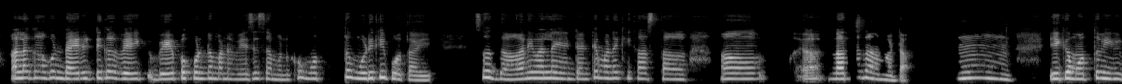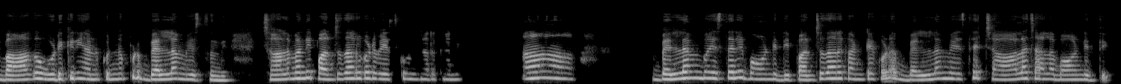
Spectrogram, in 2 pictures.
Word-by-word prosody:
అలా 295 Hz, +1 st, +6 dB
గాకుండా 295 Hz, -1 st, 0 dB
డైరెక్టుగా 280 Hz, +3 st, +2 dB
వెయికి 260 Hz, 0 st, +2 dB
వేపకుండా 275 Hz, +2 st, +2 dB
మనం 255 Hz, -1 st, -4 dB
వేసేశామనుకో 245 Hz, 0 st, -4 dB
మొత్తం 270 Hz, +5 st, -3 dB
ఉడికిపోతాయి. 255 Hz, -9 st, +1 dB, 0.5 s
సో, 325 Hz, -, -2 dB, 0.2 s
దానివల్ల 285 Hz, +5 st, +3 dB
ఏంటంటే 255 Hz, +3 st, -4 dB
మనకి 285 Hz, 0 st, -3 dB
కాస్త 260 Hz, -1 st, -4 dB, 0.6 s
ఆహ్, 260 Hz, 0 st, +2 dB, 0.5 s
ఆహ్, -, -, 0 dB, 0.2 s
నచ్చదనమాట. 260 Hz, -6 st, +3 dB, 0.6 s
హ్మ్. 285 Hz, -3 st, 0 dB, 0.5 s
ఇక 260 Hz, +2 st, +2 dB
మొత్తం 255 Hz, +4 st, 0 dB
ఇవి 255 Hz, -2 st, -1 dB
బాగా 230 Hz, +5 st, +3 dB
ఉడికినియి 255 Hz, +2 st, 0 dB
అనుకున్నప్పుడు 250 Hz, +6 st, -2 dB
బెల్లం 240 Hz, +3 st, +3 dB
వేస్తుంది. 210 Hz, -3 st, -2 dB, 0.4 s
చాలామంది 255 Hz, +6 st, +3 dB
పంచదార 250 Hz, +3 st, +3 dB
కూడా 270 Hz, -2 st, 0 dB
వేసుకుంటారు 240 Hz, -1 st, -6 dB
కానీ 230 Hz, 0 st, -7 dB, 0.7 s
ఆ! -, -, +6 dB, 1.3 s
బెల్లం 260 Hz, +5 st, +4 dB
వేస్తేనే 290 Hz, +2 st, +1 dB
బావుండిద్ది. 240 Hz, -4 st, -2 dB
పంచదార 260 Hz, +7 st, +2 dB
కంటే 250 Hz, 0 st, -3 dB
కూడా -, -, 0 dB, 0.2 s
బెల్లం 225 Hz, +6 st, -1 dB
వేస్తే 255 Hz, +3 st, -5 dB, 0.2 s
చాలా 230 Hz, +4 st, 0 dB
చాలా 245 Hz, -1 st, -2 dB
బావుండిద్ది. 220 Hz, -2 st, -3 dB
260 Hz, 115 wpm, -23 LUFS, 235-280 Hz, 1.3 s, అలా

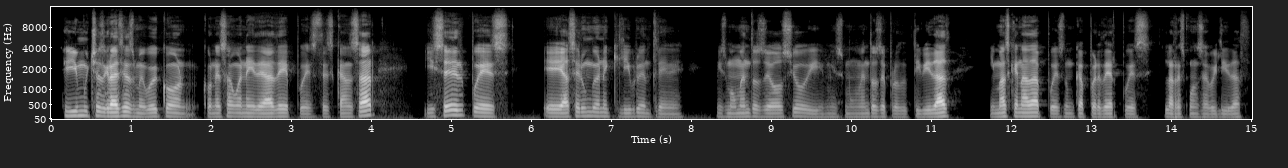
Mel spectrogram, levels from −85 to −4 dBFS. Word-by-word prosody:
Sí, 140 Hz, 0 st, +3 dB
muchas 145 Hz, -2 st, 0 dB
gracias, 130 Hz, 0 st, +6 dB
me 115 Hz, -1 st, -3 dB
voy 120 Hz, +3 st, -2 dB
con 115 Hz, -4 st, -3 dB
con 115 Hz, 0 st, -7 dB
esa 115 Hz, +2 st, 0 dB
buena 120 Hz, -1 st, 0 dB
idea 110 Hz, 0 st, +4 dB
de, 120 Hz, +1 st, +2 dB
pues, 100 Hz, 0 st, -7 dB
descansar 115 Hz, +8 st, +3 dB, 0.6 s
y 120 Hz, -, -8 dB
ser 160 Hz, +5 st, +4 dB
pues, 120 Hz, -4 st, +3 dB, 0.4 s
eh, 115 Hz, -1 st, +5 dB
hacer 120 Hz, +3 st, +2 dB
un 135 Hz, +1 st, -4 dB
buen 130 Hz, -1 st, -3 dB
equilibrio 115 Hz, -1 st, -6 dB
entre 105 Hz, -3 st, -10 dB, 0.4 s
mis 110 Hz, -2 st, -12 dB
momentos 115 Hz, +1 st, -5 dB
de 110 Hz, 0 st, -4 dB
ocio 115 Hz, +2 st, -3 dB
y 105 Hz, -1 st, -8 dB
mis 105 Hz, -1 st, -12 dB
momentos 110 Hz, +1 st, -8 dB
de 115 Hz, -, -5 dB
productividad, 105 Hz, +4 st, +2 dB, 0.4 s
y 110 Hz, -, -11 dB
más 120 Hz, +2 st, +2 dB
que 125 Hz, -, 0 dB
nada, 125 Hz, 0 st, +3 dB
pues 105 Hz, 0 st, -7 dB
nunca 110 Hz, -1 st, -5 dB
perder, 105 Hz, 0 st, -2 dB
pues, 100 Hz, -2 st, -5 dB
la 110 Hz, -1 st, -2 dB
responsabilidad. 105 Hz, -1 st, -7 dB
115 Hz, 165 wpm, -26 LUFS, 105-120 Hz, 0.6 s, gracias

